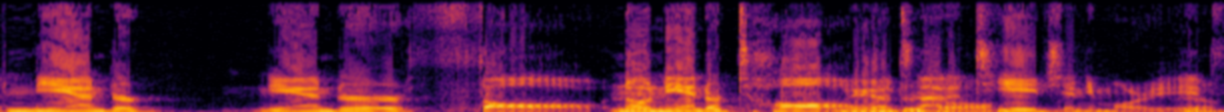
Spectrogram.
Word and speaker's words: Neanderthal: now it's like Neander neanderthal no neanderthal eh anymore you you pronounce the T and the H so it's Neanderthal yeah whatever the point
